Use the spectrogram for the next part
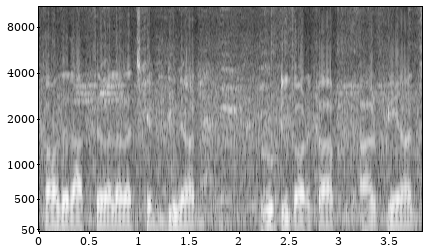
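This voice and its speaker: Male travel vlogger, weary and chatty, recorded in a roomy space with steady background noise. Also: medium pitch, brisk. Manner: chatty, talks straight to viewers. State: tired. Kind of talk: casual travel vlog talk. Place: hotel and beach town, indoors and out.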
